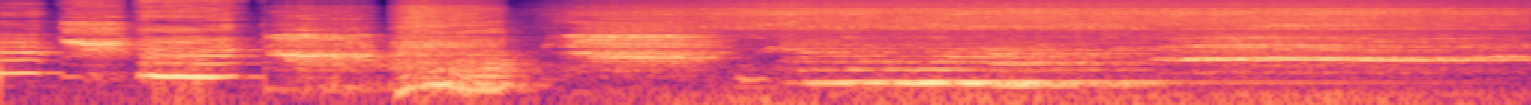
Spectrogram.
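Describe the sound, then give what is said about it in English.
Deep, drawn-out braying calls rise and fall in long harmonic swoops: hawing donkeys slowed down by sound designers to create the call of the gentle, long-necked brachiosaurus dinosaurs. The result is a low, mournful, siren-like creature song that swells loudly and then sustains in steady tones. “To create their sound, the designers took hawing donkeys, and they slowed it down until it became a graceful song.”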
